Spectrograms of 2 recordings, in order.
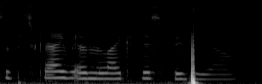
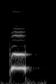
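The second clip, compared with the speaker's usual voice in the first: high, loud popping noise; sudden loud high pop; balloon pop; 12 dB louder than usual. Acted. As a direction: burst it out like a balloon. Balloon bursts.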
